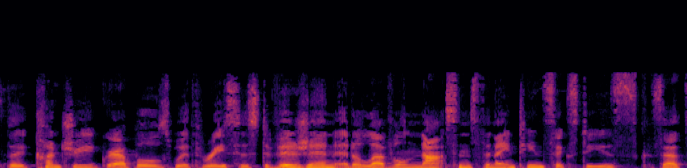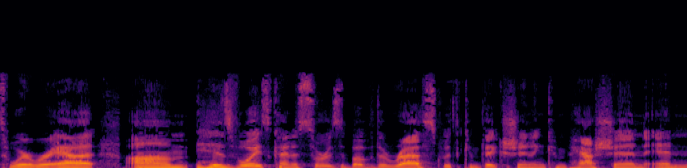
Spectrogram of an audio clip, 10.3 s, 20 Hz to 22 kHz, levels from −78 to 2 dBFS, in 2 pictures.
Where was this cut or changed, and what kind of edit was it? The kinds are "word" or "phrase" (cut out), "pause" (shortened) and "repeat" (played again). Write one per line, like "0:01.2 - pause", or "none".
0:03.3 - word
0:06.0 - pause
